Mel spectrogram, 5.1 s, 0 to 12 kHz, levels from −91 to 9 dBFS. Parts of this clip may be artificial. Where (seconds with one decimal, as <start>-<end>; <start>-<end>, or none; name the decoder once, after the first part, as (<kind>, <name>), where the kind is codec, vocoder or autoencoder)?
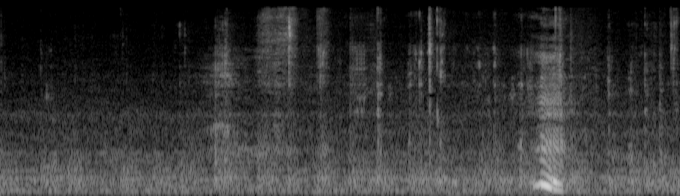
none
